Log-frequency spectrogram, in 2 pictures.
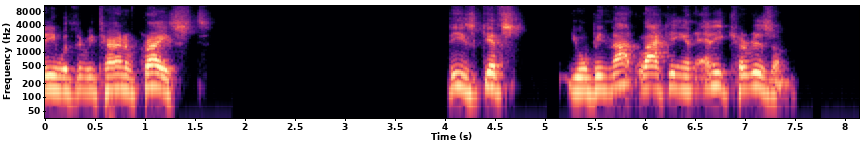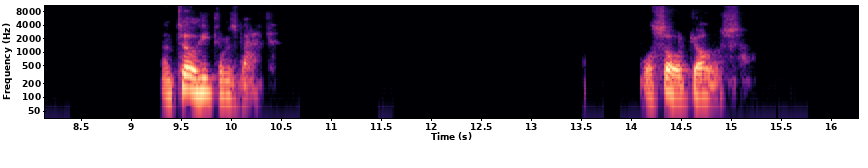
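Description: An older man speaks calmly and close to a microphone, with long pauses.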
